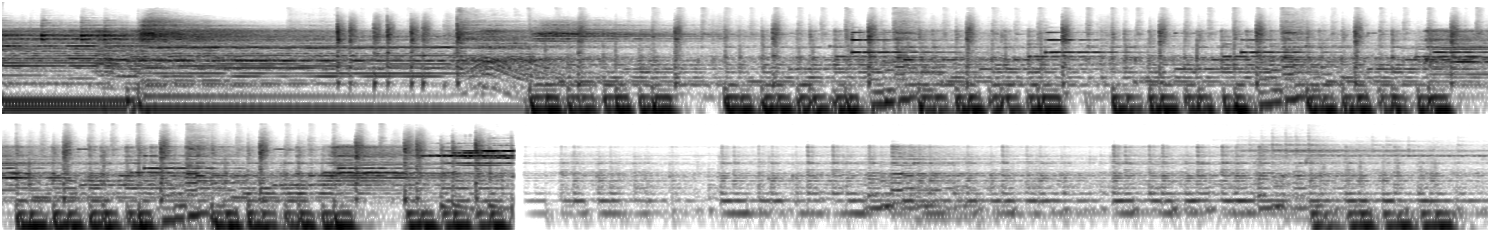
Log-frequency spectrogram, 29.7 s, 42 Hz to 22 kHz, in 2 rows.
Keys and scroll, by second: 0.3 space, 0.7 space, 1.6 space, 4.0 space, 5.3 space, 5.8 space, 6.0 space, 8.5 super+space, 9.3 space, 9.8 space, 10.9 super+space, 21.5 super+[, 23.2 space, 26.6 space, 27.3 super+space, 27.8 space, 28.2 space.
